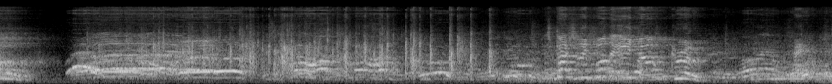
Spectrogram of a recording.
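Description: A rock band plays loud music through loudspeakers.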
